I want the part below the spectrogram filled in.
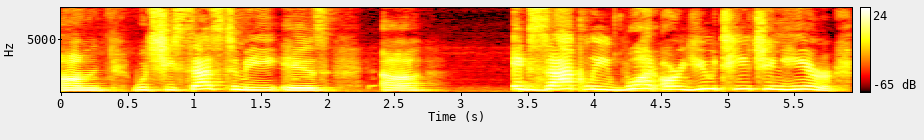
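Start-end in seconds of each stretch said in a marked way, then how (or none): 3.4-5.8 furious, demanding, angry yelling outburst. Retelling how an angry aunt yelled at the speaker: imitating the aunt yelling. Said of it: "she starts yelling at me and she says".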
